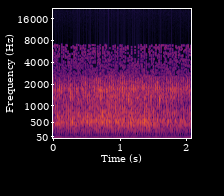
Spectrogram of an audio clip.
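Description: A car engine idles steadily, a continuous low rumbling hum with a faint mid-range churn that holds an even loudness throughout, with no voices.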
